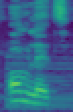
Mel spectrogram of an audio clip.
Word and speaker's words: omelette: melody it's pronounced as omelets say omelets why you go that's an omelet it's called omnis if i want pronunciation one after as omelette not omelette this e is silent let's assume there is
